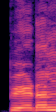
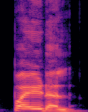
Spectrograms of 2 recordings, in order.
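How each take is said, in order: First: पेडल with a single long "e" sound, "pe-dal"; mispronounced पेडल, first vowel kept as plain "e"; wrong vowel. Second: पैडल with a gliding "a-i", "pai-dal"; पैडल said with a clear "aai" diphthong; "ai" vowel sound. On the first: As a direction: say पेडल with "pay", no "ai" glide. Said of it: "पेडल नहीं पढ़ना". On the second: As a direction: open the first syllable of पैडल into "pai". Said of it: "आई करके उच्चारण निकालना है". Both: Shown as a demonstration.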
